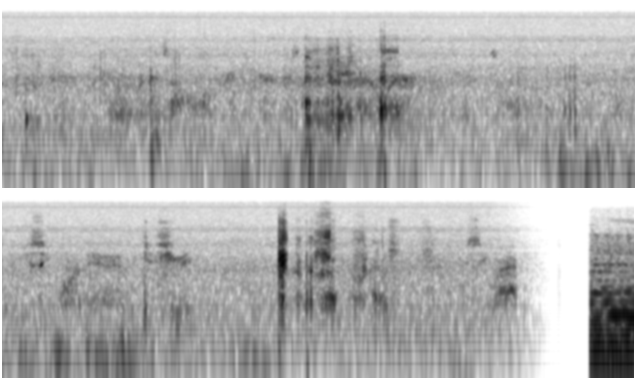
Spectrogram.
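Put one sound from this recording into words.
A young man talks quietly close by.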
